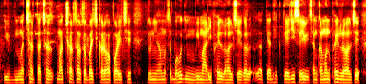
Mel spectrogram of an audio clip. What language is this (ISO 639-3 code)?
mai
